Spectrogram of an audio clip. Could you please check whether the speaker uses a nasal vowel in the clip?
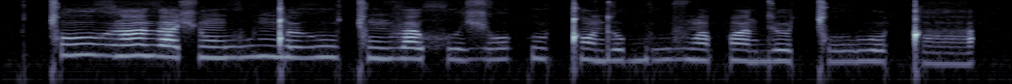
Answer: yes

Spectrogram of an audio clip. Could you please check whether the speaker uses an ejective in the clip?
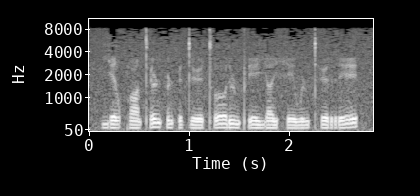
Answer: yes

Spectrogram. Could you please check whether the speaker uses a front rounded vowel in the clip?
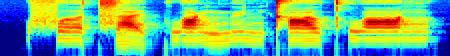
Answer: yes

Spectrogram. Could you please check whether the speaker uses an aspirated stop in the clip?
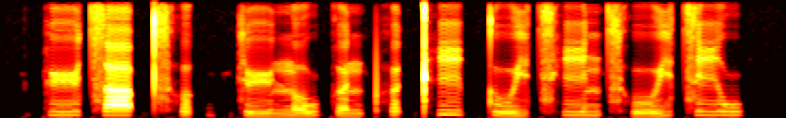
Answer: yes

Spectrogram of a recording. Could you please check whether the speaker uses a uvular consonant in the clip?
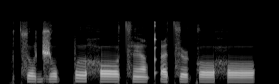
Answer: yes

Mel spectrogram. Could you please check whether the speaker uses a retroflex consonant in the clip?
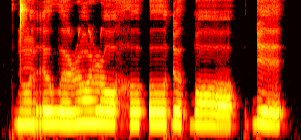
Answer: yes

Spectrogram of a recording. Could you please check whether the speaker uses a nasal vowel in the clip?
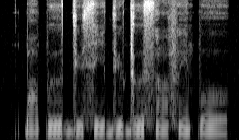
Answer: yes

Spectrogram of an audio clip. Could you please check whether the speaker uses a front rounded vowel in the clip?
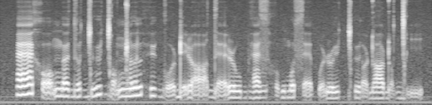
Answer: yes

